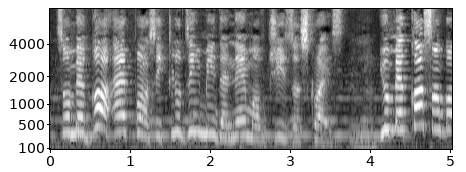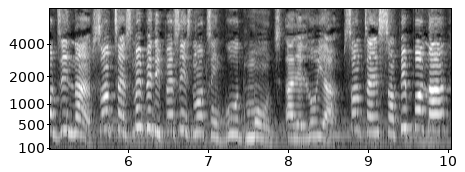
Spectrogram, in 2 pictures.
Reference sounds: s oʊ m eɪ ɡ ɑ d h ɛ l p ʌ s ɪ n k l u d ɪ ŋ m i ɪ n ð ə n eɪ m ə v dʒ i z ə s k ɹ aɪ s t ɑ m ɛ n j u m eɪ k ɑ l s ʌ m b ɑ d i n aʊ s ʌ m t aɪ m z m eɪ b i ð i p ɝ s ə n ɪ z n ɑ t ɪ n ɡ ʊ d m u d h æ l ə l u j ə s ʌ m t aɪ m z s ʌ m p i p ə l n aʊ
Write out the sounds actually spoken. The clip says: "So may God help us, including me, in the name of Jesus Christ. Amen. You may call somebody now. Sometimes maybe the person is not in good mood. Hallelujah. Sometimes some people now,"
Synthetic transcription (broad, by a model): s oʊ m eɪ ɡ ɑ d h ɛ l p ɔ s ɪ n k l u d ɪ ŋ m i n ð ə n eɪ m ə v dʒ i z ə s k ɹ aɪ s t j u m eɪ k ɑ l s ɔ m b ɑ d i n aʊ s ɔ m t aɪ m s m eɪ b i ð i p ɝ s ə n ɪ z n ɑ t ɪ n ɡ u d m u d h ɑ l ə l u j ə s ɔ m t aɪ m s s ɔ m p i p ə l n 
